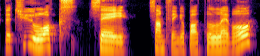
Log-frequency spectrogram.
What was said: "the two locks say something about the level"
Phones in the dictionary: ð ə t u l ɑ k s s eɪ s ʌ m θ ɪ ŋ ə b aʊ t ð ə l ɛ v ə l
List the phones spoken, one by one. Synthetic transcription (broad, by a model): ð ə t u l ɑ k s s eɪ s ʌ m θ ɪ ŋ ə b aʊ t ð ə l ɛ v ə l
